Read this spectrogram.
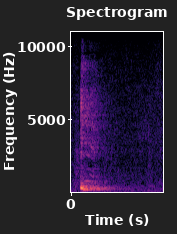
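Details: Single short, sharp cough during a spoken talk from an adult speaker recovering from pneumonia contracted in July; it fades within a fraction of a second in a quiet room.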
